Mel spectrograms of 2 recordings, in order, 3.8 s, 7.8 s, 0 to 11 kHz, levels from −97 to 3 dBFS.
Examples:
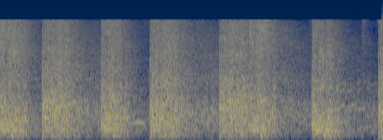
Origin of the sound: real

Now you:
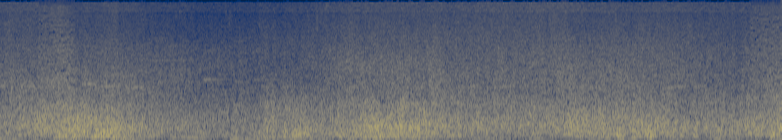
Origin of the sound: real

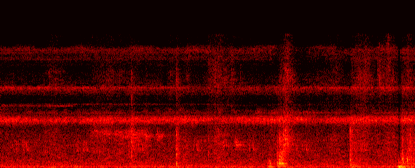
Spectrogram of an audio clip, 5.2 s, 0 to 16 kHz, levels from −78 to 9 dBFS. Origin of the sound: real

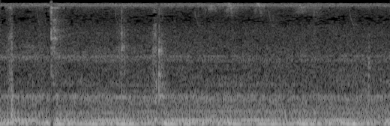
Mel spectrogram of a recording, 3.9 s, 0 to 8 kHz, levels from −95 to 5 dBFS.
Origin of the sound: real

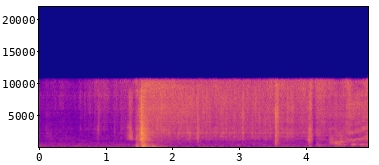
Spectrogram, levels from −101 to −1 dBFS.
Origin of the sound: fake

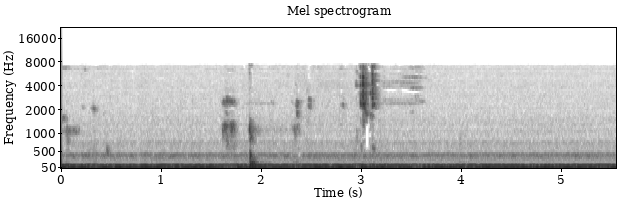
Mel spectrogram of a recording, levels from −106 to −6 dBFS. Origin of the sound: fake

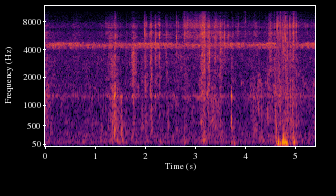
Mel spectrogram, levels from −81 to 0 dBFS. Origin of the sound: real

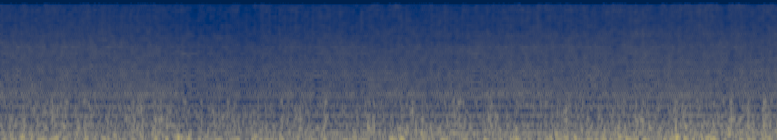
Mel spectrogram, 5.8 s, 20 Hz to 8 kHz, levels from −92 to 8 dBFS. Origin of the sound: fake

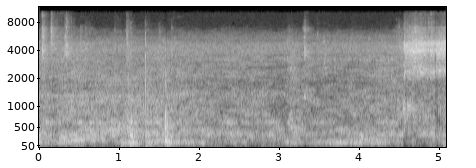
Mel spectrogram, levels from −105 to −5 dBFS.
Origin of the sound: real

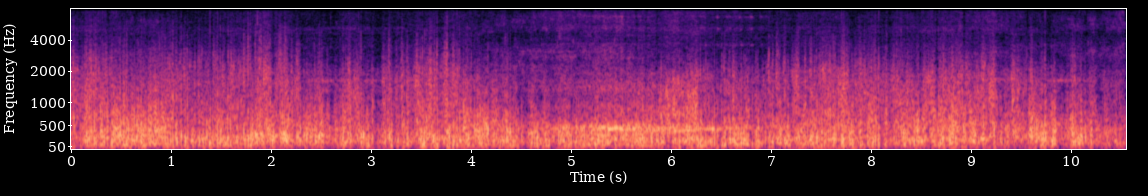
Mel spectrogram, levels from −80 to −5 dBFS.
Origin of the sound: real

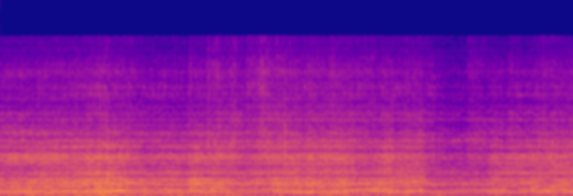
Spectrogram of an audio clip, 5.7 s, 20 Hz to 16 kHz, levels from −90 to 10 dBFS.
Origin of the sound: fake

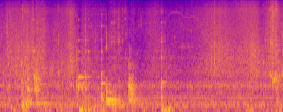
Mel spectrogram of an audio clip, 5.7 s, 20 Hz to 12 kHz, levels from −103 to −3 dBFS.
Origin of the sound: real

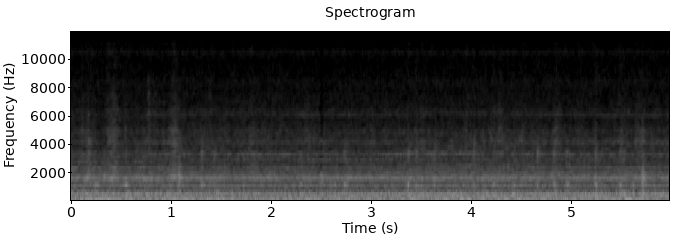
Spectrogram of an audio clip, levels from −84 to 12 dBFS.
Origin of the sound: fake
